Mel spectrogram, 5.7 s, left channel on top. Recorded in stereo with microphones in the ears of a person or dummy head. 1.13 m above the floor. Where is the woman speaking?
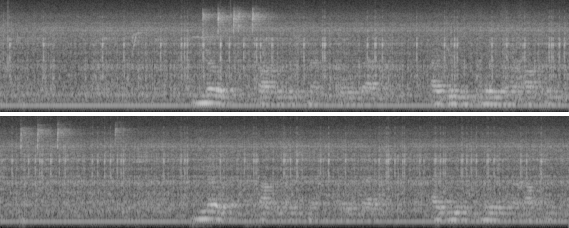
30° left (ahead or behind), 1.5 m.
